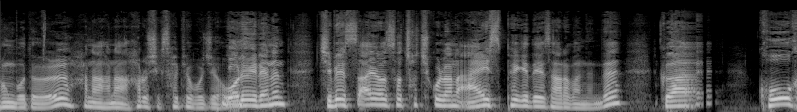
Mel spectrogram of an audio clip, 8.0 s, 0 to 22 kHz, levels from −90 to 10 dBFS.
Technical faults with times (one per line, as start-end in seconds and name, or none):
6.85-7.23 AAC frame loss with concealment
